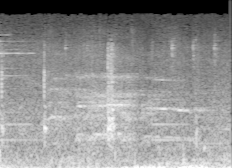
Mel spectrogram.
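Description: A chicken calling faintly, a few short pitched calls over a steady low rumble.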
